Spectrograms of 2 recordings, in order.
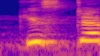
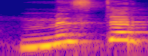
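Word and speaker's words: Mister: The word itself, see the second line of the stanza, Kister Conductor, actually how it has to be pronounced? Mr. Conductor. But he collapsed the first letter, the first sound, he simply said Kister Conductor.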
